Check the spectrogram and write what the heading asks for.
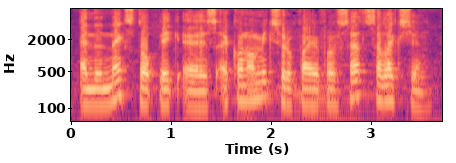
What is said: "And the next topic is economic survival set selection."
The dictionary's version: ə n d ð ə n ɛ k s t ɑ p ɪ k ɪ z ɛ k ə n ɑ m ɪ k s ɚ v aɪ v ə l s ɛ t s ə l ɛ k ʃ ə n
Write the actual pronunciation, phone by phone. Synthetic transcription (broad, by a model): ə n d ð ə n ɛ k s t ɑ p ɪ k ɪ s ɛ k ə n ɑ m ɪ k s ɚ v aɪ f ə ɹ s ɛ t s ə l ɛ k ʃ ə n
